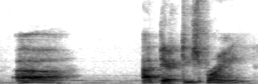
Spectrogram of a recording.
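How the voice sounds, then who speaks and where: Noticeable background noise sits behind a man's voice. He speaks very slowly with an American accent. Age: 70s. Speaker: retired railroad fireman. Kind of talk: oral history interview answer.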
